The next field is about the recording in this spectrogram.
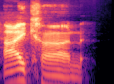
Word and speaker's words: Aikon: It's the Icon. I guess that's how you say yes. – It. – A-I-K-O-N. Yeah, Icon spelled with an A.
